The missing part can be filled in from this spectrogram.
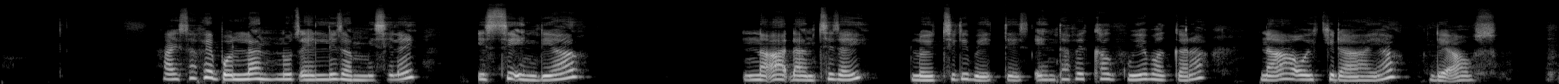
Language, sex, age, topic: Gamo, female, 25-35, government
